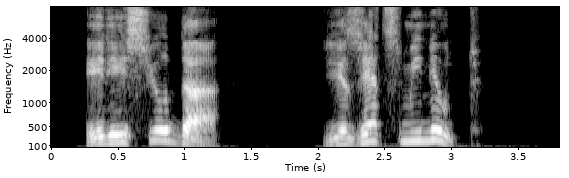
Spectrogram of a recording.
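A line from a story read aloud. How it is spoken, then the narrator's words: Bellowed. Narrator (German): brüllte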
